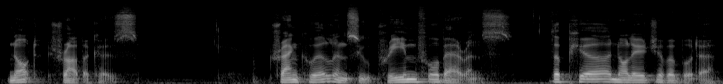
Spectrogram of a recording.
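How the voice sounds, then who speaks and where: A man narrating a Buddhist scripture as an audiobook, solemn, measured and formal in his delivery. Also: low-pitched, a little mellow.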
